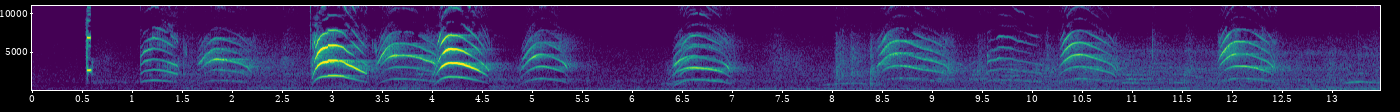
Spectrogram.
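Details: Kittens, five in the litter, meowing for their mother: a run of short, arched, high-pitched mews about once per second, two louder cries near the start, faint background hum.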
